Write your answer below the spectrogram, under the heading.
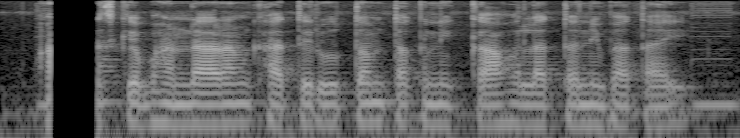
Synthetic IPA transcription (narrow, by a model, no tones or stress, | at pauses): aad͡ʒkebʱəɳɖaɾənkʰat̪iɾut̪ːəmt̪əknikːaɦolat̪ɔnibat̪ai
